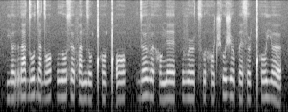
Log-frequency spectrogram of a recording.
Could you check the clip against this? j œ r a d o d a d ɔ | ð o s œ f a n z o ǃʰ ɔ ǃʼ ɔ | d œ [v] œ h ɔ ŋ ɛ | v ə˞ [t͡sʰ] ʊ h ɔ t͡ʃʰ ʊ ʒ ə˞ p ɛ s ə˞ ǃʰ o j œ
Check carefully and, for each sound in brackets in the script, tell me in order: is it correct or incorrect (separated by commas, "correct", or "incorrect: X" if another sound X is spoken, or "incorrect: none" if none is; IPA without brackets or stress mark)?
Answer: correct, correct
